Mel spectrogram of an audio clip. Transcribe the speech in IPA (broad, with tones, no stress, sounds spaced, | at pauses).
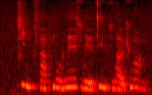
t͡ɕ i˥˨ ŋ t͡sʰ ä˨˦ pʰ j o˧ ʊ̯ ɻ w e˦ ɪ̯ s w ḛ˨˩ ɪ̯ t̪ y˥˨ n s w a̰˨˩ ɪ̯ ʂ w ɑ˥˨ ŋ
